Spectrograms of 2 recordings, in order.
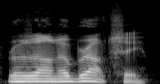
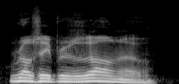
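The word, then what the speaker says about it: Rossano Brazzi: I watch Three Coins in the Fountain and remember an Italian actor who had a brief vogue in Hollywood in the 1950s, Rosano Brazzi. Notably in our family, because he was always mispronounced by Auntie Kathleen as Rosy Brazzano.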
